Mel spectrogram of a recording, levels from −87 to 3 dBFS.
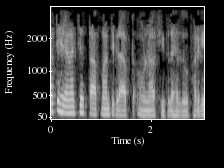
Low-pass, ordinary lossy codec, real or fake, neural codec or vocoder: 3.6 kHz; MP3, 16 kbps; real; none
